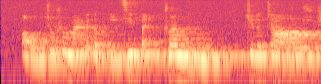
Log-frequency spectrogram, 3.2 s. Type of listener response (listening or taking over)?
listening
